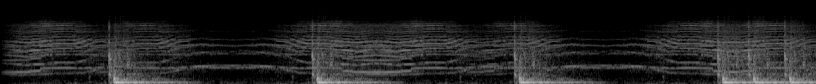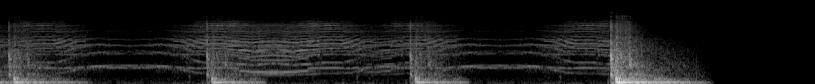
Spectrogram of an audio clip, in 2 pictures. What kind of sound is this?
DOIZY HADRIEN 2018 2019 GatesOfTheUnderworld
You're in a dark and gloomy corridor. As you walk, you can hear the sound of a thousand souls screaming at the same time, in the same creepy way from every directions. Each door you pass is closing and opening until you reach the last one.
Well, no worries, I did not go to hell for that. I only recorded a screeching door at uni and looped the sound. On top of that, I added the sound of the same door closing to create some kind of rhythm. You may hear gunshots, a monster pounding on a wall or just a door closing. Whatever floats your boat.
Code typologie de Schaeffer : V
Masse :sons cannelé
Timbre harmonique : Son strident, acide...
Grain : plutôt lisse
Allure : effet de pseudo vibrato qui peut être dû au à la boucle du même son et des fondus qui permettent de les liés.
Dynamique : Attaque douce mais avec une gradation qui suit
Profil mélodique : variation serpentine
evil, horror, monster, screechingdoor, underworld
